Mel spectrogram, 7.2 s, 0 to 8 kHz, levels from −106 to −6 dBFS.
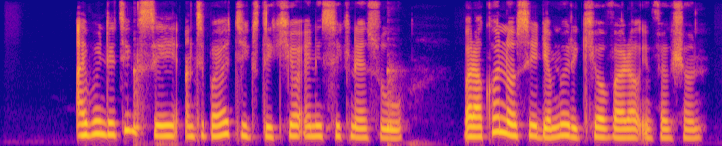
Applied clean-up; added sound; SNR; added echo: neural mask model RNNoise.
